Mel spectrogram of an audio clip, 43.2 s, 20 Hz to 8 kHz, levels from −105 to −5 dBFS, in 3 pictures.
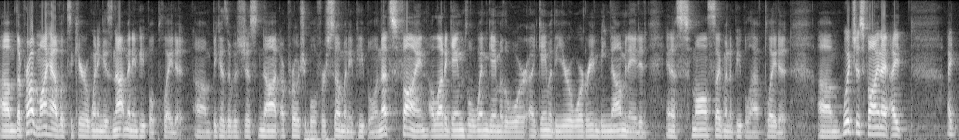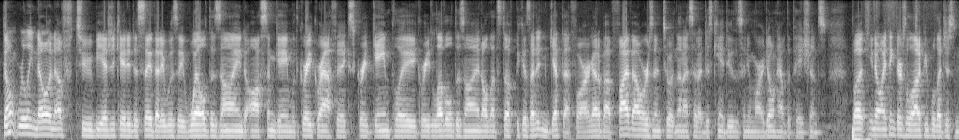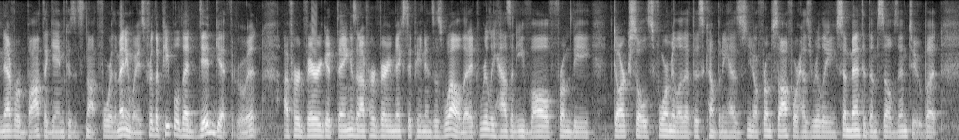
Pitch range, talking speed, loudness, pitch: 110-120 Hz, 260 wpm, -15 LUFS, 115 Hz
